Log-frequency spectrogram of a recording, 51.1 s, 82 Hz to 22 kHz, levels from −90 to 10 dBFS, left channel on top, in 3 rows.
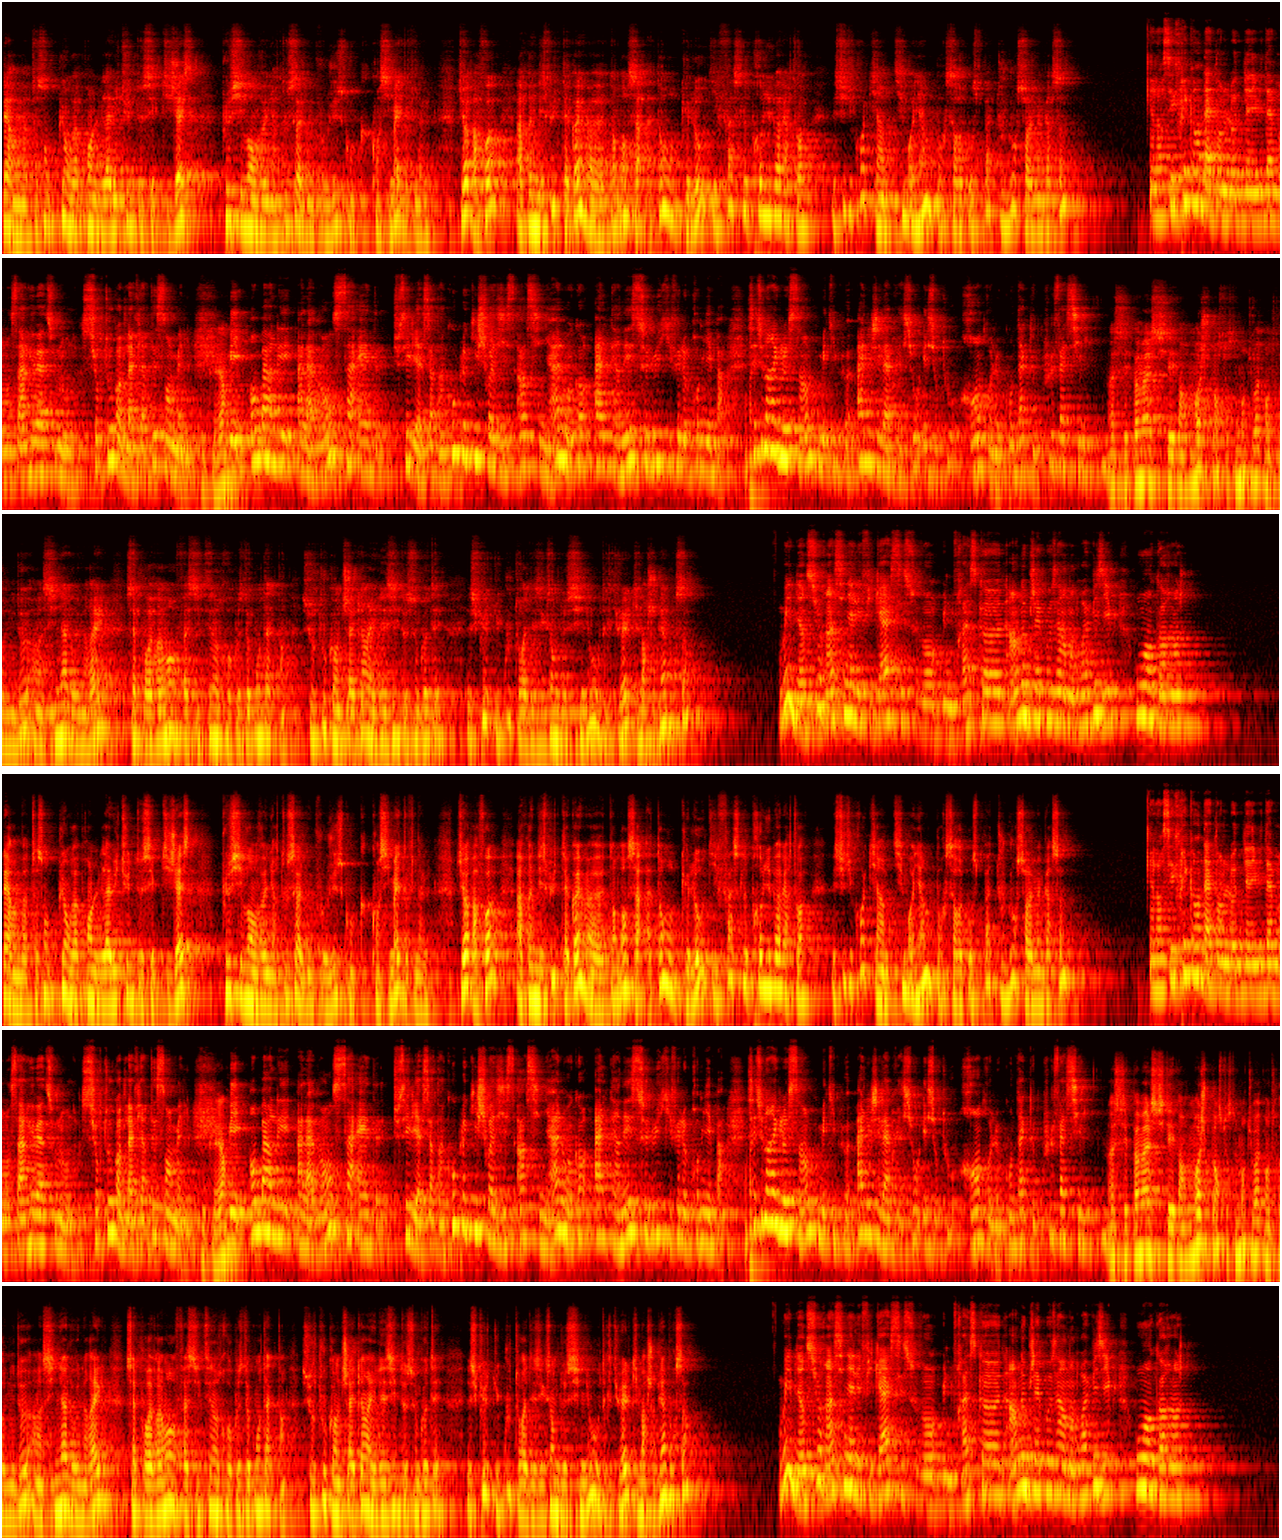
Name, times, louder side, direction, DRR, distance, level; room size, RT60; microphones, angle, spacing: voice 1, 0.0-14.3 19.7-20.0 31.7-43.3, right 3 dB, 80° right, 8 dB, 0.8 m, -24 dB
voice 2, 15.2-31.5 44.4-49.8, right 1 dB, 45° right, 4 dB, 1.6 m, -25 dB
22.5 x 7.6 x 6.0 m, 1.3 s
head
